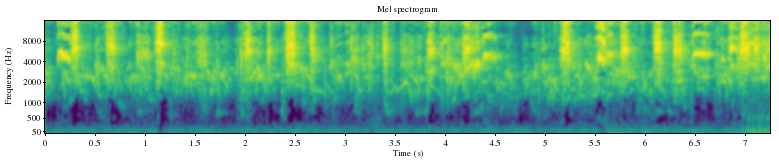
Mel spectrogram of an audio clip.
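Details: Pet budgerigars chirping and chattering in a dense, continuous stream of bright, scratchy high notes with short squawks, several birds overlapping without pause.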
